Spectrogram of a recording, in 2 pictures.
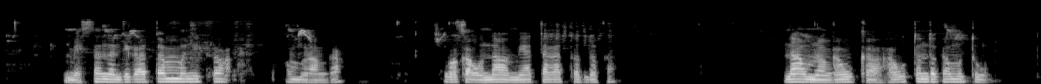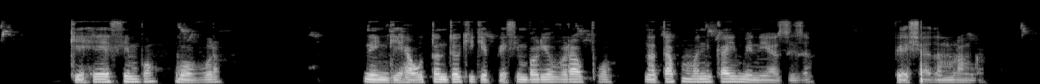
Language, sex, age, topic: Oshiwambo, male, 18-24, agriculture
